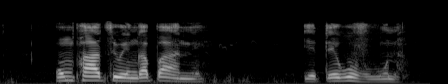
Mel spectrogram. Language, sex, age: Swati, male, 19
